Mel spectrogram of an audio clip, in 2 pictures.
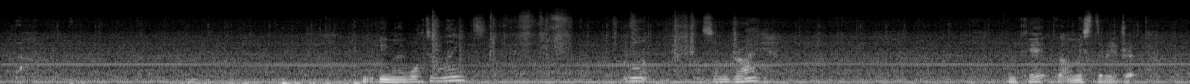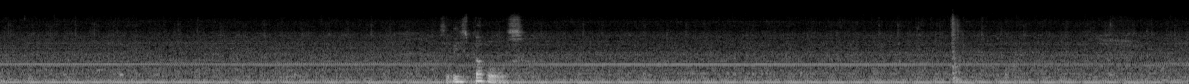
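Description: Water bubbles softly in a fish tank.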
